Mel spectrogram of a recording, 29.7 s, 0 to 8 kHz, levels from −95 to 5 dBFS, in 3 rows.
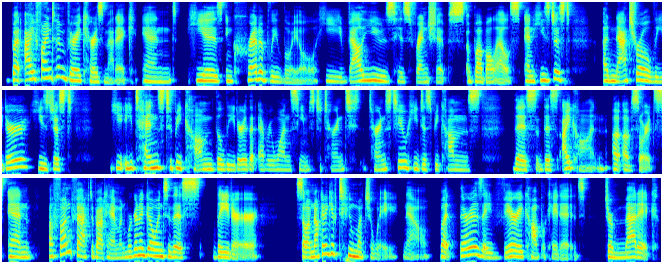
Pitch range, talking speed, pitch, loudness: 170-215 Hz, 160 wpm, 190 Hz, -26 LUFS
